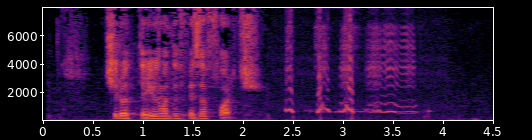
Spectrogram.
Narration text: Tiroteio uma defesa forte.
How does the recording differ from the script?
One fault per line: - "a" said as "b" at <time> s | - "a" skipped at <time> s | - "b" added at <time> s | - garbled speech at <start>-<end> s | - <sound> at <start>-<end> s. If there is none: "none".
- bark at 2.4-4.0 s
